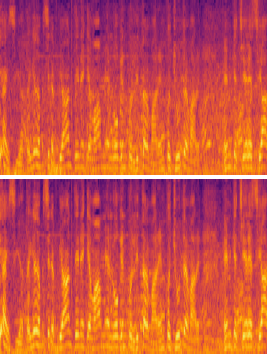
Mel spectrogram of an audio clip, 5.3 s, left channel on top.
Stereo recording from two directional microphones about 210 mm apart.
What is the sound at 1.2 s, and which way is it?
Speech, 5° left (ahead or behind).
